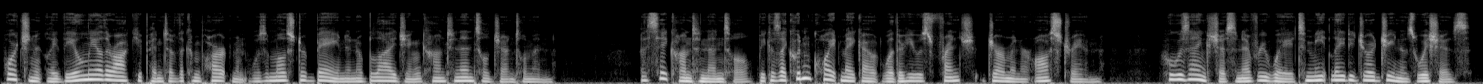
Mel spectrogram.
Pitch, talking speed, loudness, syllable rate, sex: 155 Hz, 165 wpm, -16 LUFS, 5.9 syllables/s, female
